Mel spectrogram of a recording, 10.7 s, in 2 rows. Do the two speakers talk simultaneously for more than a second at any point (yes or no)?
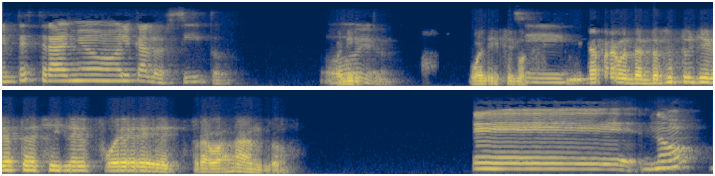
no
